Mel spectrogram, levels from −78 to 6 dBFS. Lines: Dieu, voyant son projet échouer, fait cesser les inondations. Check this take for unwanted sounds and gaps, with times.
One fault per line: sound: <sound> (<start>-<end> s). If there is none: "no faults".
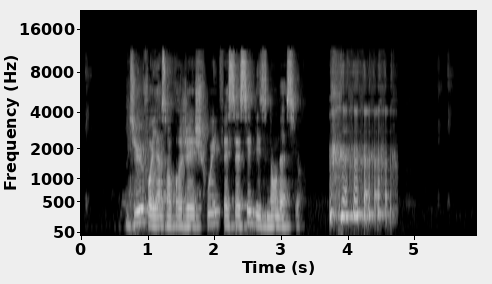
sound: laugh (3.7-4.8 s)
